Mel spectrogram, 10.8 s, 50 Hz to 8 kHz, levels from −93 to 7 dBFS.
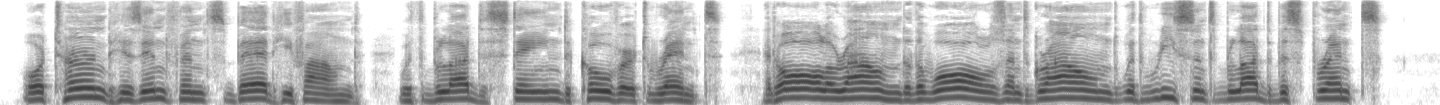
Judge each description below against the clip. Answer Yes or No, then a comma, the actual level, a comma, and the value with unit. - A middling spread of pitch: Yes, average, 3.5 semitones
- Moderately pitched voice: Yes, medium, 165 Hz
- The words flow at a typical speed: No, slow, 105 wpm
